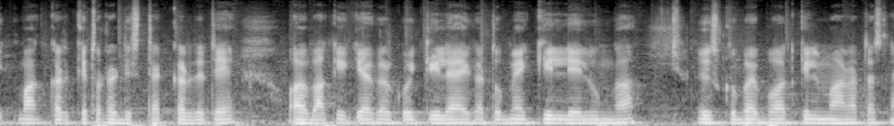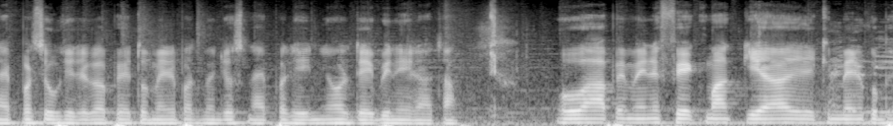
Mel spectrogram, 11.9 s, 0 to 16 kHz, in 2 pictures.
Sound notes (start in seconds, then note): 9.2 sniffs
